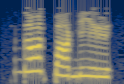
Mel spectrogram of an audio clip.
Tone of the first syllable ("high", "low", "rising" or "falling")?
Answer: high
